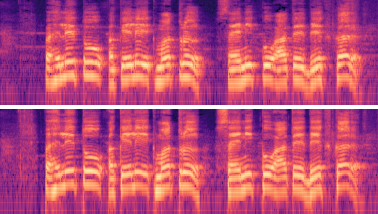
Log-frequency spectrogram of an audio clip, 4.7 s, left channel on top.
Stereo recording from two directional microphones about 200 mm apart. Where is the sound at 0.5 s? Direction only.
35° right (ahead or behind).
